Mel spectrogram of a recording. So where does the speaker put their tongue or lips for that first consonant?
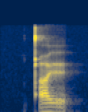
uvula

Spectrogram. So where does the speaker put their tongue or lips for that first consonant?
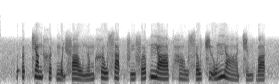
throat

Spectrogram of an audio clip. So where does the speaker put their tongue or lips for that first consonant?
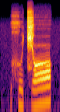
velum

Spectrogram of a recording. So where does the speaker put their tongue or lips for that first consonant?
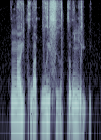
velum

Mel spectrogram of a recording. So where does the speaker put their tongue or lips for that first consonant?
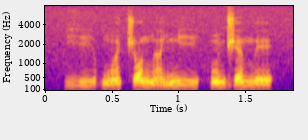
velum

